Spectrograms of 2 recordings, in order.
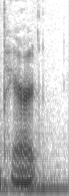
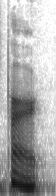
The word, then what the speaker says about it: Peart: No, they're getting an argument about how to say this guy's last name. And it was him. They were talking to him. Yeah. And he's saying it's Peart. No, he says it's Peart. Is it Peart?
